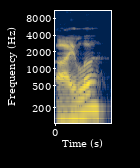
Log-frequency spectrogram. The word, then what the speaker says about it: Isla: It should be Isla. Like, if you pronounce that in English, that name is pronounced Isla. The S is silent.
